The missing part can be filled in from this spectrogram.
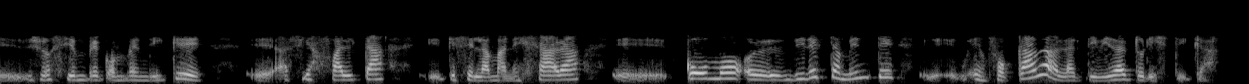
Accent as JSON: {"language": "Spanish", "town": "General Madariaga", "region": "Buenos Aires Province", "country": "Argentina", "tie": "born or raised there", "also_born_or_lived": "Pinamar", "said": "desde la edad de cero, amé Pinamar. Y era tan mío como Madariaga."}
